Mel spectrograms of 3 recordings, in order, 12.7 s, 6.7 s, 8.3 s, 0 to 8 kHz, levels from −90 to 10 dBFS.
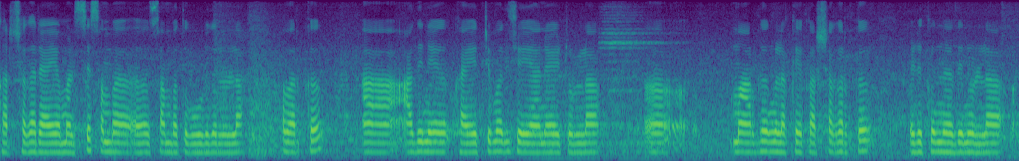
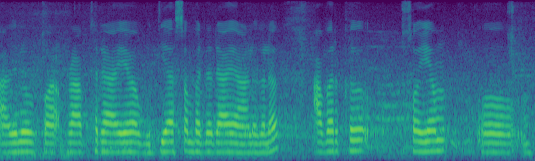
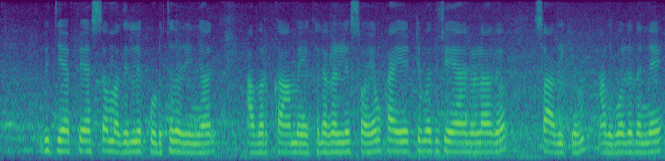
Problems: constant background noise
